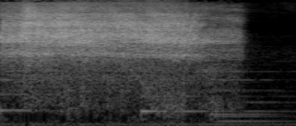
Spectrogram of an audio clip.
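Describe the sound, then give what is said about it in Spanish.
Loud, steady hiss of steam escaping under pressure, heard during a fantasy tabletop role-playing game. A sustained rush lasts about two seconds, then cuts off abruptly, leaving a faint low hum. “Se empieza a salir un montón de, de vapor a presión.”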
